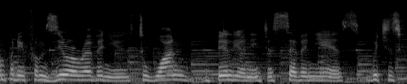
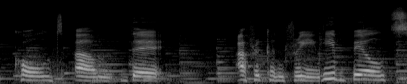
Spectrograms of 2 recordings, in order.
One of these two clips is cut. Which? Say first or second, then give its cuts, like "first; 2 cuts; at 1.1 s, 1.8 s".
second; 1 cut; at 3.2 s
